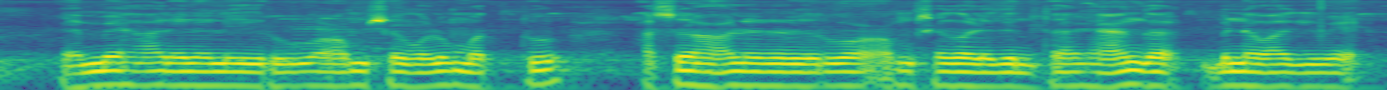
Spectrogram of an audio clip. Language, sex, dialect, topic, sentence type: Kannada, male, Dharwad Kannada, agriculture, question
